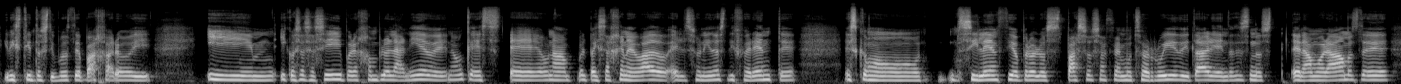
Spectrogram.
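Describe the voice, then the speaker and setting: A woman's voice: mid-range voice, flat delivery, normal speed, smooth. A woman talking casually as an interview guest, informal and often seeking agreement with little tag questions. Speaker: guest, fiction podcast writer.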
